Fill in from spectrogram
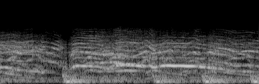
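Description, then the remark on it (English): A crowd of students shouting and chanting together as they parade with placards and signs in a campus demonstration on Faculty Row, loud and continuous, with rhythmic low thumps and massed cries rising and falling over about three seconds. “For an hour, Stephanie and I watched from the background as the shouting, chanting students paraded on Faculty Row.”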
